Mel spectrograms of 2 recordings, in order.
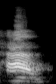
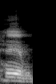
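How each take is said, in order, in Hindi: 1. स्वर बोलते समय मुंह चौड़ा खुला होता है। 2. स्वर बोलते समय मुंह मुश्किल से खुला होता है। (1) "दिस इज हैव। मुंह खुलना चाहिए।" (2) "sir this is not हैव"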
